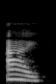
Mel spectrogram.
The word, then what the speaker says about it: I: sería nuestra personita yo se le describe como una y latina pero se pronuncia ay ay am yo estoy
